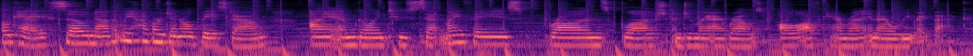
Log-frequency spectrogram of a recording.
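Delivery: usual speaking voice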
